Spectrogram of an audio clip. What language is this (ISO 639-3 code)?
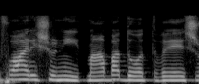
heb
